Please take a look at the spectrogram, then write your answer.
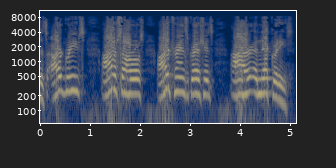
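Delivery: "our" hit at the head of each item; repeated, even stress on "our". Shown as a demonstration. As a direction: list them, punching every "our". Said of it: "is on the plurals".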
